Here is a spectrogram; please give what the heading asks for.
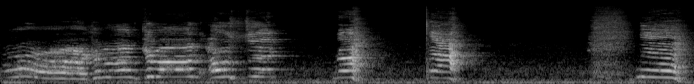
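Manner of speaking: high strained grunts; straining effort. Real, not acted. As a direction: push through a hard pull-up. Straining at pull-up.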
